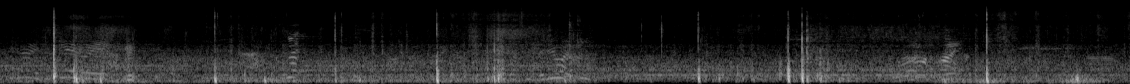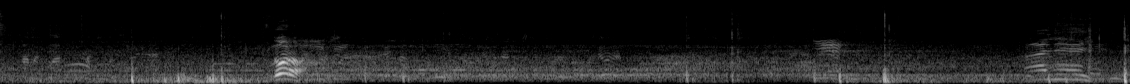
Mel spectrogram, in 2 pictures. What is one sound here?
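A football is kicked hard with sharp thuds.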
